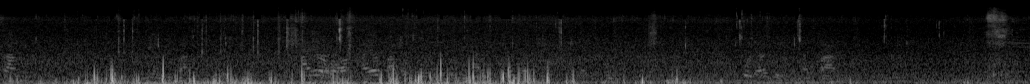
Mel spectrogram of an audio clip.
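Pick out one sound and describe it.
A man chews food noisily, close by.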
